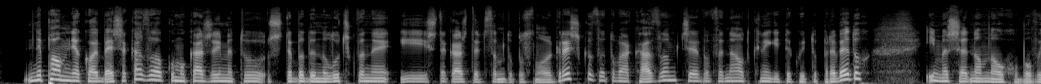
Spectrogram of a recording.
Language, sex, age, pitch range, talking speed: Bulgarian, female, 50-69, 115-185 Hz, 185 wpm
